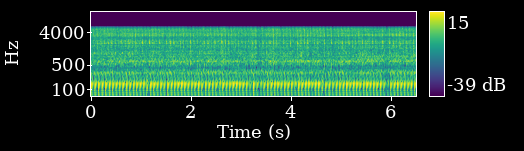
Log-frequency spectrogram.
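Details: Irbis Virago 110 small single-cylinder at idle with steady, fairly quick tapping knock; cause unclear.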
